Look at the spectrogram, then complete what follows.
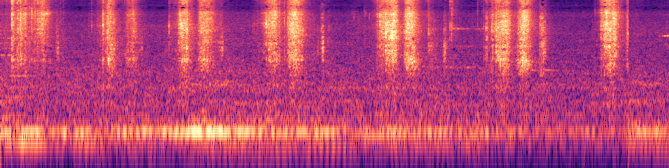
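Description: Small kitchen knife slicing through spring onions on a plastic cutting board: a string of faint, crisp, irregular cuts, some in quick pairs.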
